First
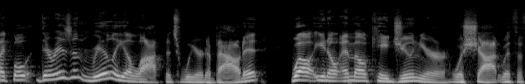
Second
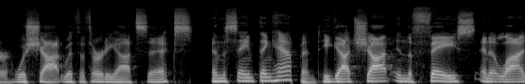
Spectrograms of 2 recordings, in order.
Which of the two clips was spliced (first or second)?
first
